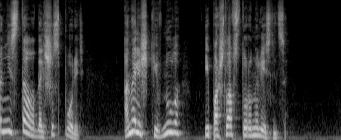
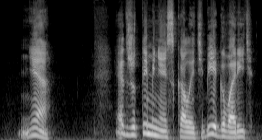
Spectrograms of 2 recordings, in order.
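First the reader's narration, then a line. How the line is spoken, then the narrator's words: Indifferent tone. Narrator (Russian): безразличным тоном ответила Тиара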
